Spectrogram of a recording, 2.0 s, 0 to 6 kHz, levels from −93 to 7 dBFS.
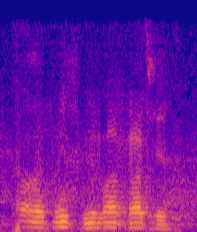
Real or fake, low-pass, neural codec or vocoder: fake; 5.4 kHz; codec, 16 kHz in and 24 kHz out, 0.6 kbps, FireRedTTS-2 codec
